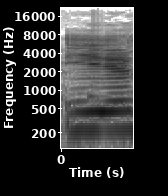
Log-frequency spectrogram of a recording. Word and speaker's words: ie: Bacanya iye. Secara cepat. bunyinya tuh mirip seperti iye iye. Seperti ee eh kalau misalkan orang Jakarta ya, orang Jakarta kan bilang iye iye yeye seperti itu.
